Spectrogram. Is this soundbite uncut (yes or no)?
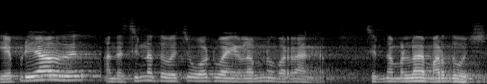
no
